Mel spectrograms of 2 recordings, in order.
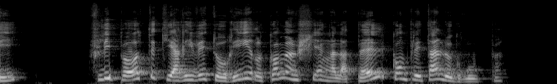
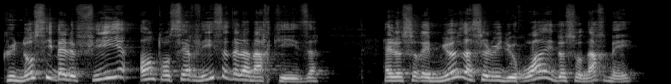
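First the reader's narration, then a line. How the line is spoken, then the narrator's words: Exclaimed. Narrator (French): s'exclama-t-il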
